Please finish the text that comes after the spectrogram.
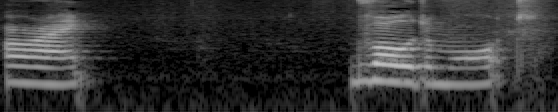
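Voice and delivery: blurted loud, bracing for it; forced out. A narrator's reading. Hagrid makes himself say the dreaded name to Harry.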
